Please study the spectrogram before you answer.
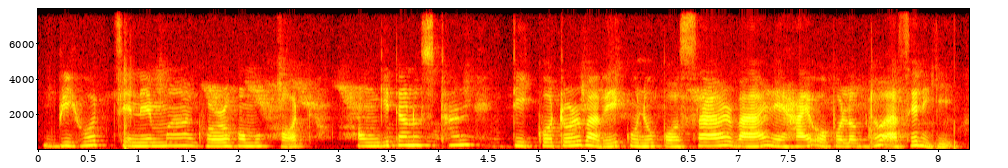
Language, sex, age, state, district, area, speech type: Assamese, female, 30-45, Assam, Dhemaji, rural, read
